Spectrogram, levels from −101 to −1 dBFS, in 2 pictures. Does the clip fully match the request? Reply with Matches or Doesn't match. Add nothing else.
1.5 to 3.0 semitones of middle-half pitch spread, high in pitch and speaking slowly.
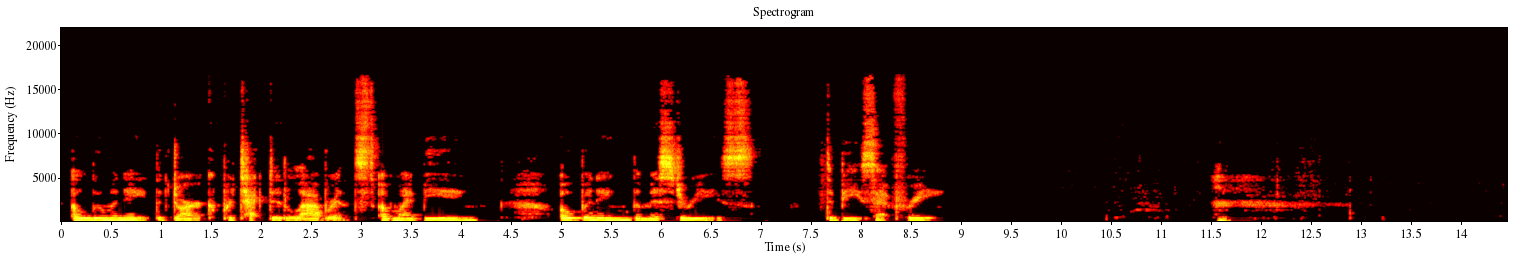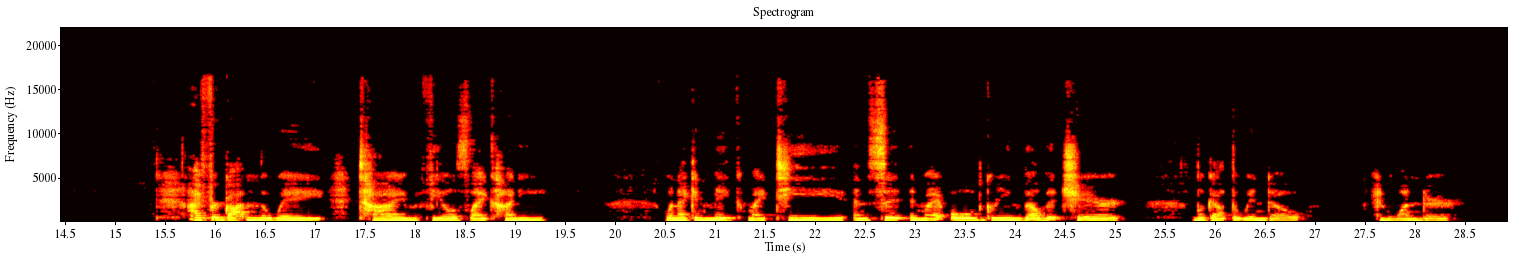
Matches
